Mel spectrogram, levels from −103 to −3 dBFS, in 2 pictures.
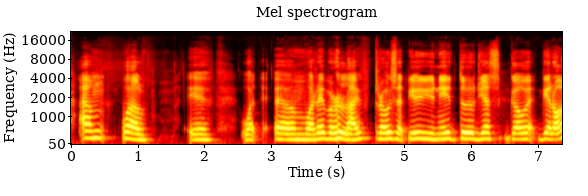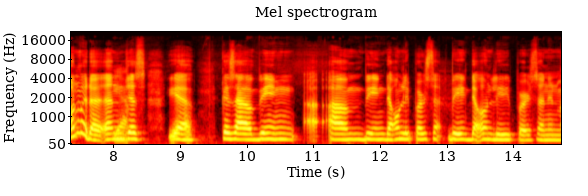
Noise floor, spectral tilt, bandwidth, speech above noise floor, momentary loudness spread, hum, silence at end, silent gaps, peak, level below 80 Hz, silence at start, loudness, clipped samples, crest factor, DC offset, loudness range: -56 dBFS; -4.5 dB/octave; 15 kHz; 34 dB; 10 LU; none; 0 s; none; -6 dBFS; -62 dBFS; 0 s; -22 LUFS; under 0.1%; 16 dB; under 0.1%; 5 LU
